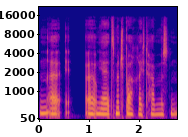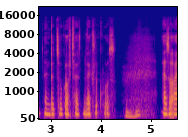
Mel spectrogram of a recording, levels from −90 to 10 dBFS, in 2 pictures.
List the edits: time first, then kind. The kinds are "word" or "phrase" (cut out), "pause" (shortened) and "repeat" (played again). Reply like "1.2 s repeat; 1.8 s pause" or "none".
1.1 s word; 3.4 s word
